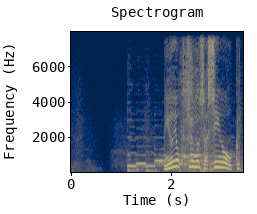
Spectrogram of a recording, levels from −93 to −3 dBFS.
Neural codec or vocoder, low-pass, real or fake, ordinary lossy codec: codec, 16 kHz, 2 kbps, FunCodec, trained on Chinese and English, 25 frames a second; none; fake; none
